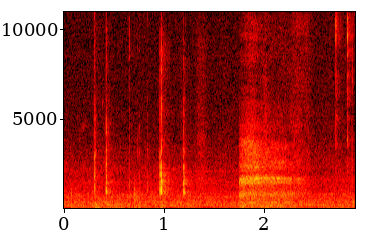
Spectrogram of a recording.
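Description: Typing on a computer keyboard during an Arch Linux setup: a few sparse, close key clicks, then a short burst of quicker tapping toward the end.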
